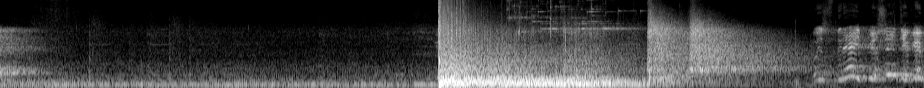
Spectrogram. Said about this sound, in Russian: Взорвется ли петарда в микроволновке или нет?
